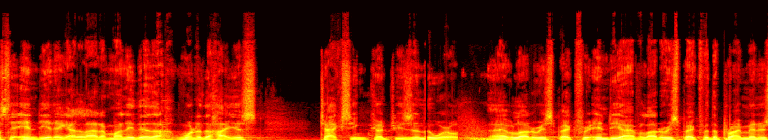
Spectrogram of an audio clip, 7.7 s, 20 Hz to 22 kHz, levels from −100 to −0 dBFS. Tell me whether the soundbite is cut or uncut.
cut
